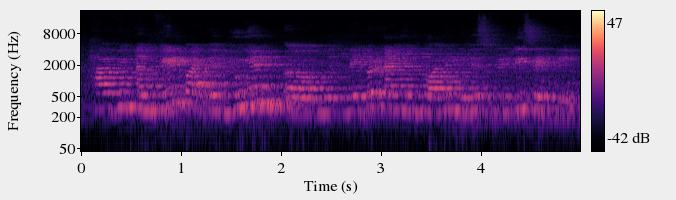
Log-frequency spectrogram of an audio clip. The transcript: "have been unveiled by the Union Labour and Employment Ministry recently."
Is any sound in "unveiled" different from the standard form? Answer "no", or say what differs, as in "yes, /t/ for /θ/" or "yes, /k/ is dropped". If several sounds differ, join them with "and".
yes, /l/ is dropped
